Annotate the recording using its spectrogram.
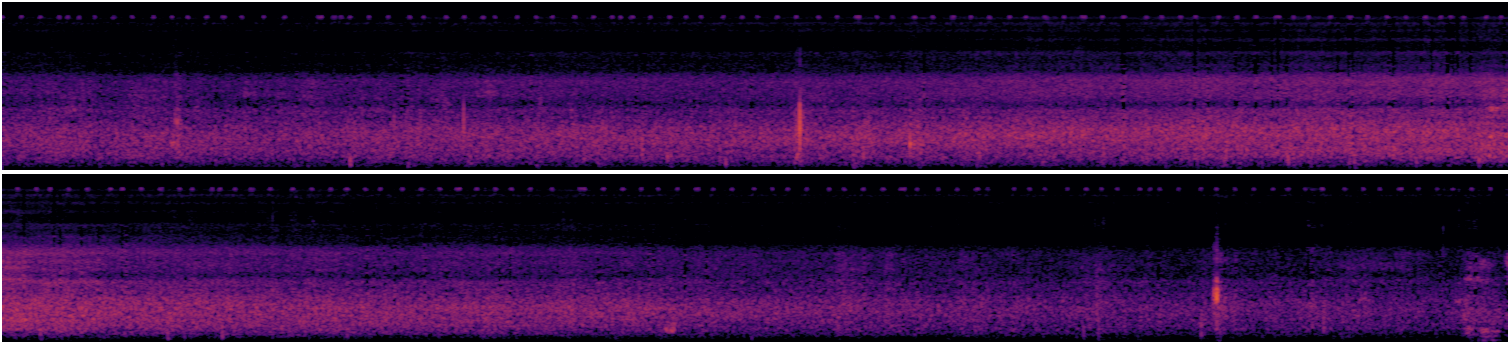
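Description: Faint, steady rush of a small creek flowing over rock, growing a little louder midway and easing off later, with two brief clicks.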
